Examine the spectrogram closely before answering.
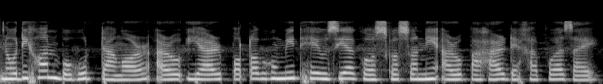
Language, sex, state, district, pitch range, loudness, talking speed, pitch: Assamese, female, Assam, Kamrup Metropolitan, 225-260 Hz, -15 LUFS, 130 wpm, 235 Hz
